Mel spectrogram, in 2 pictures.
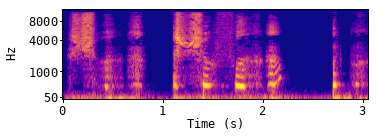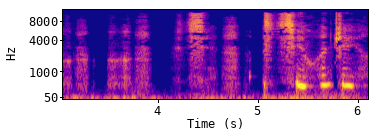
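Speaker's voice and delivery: high, soft, halting murmur; breathy murmur. A narrator's reading. Narrator answers the partner in a halting murmur. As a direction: stammer it out softly between gasps. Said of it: "呢喃着说道".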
